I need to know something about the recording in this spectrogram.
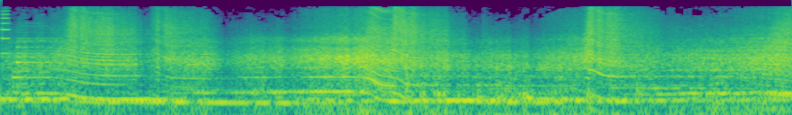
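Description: Racing car engines roar loudly, their pitch dropping and rising as the cars shift gears and brake.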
